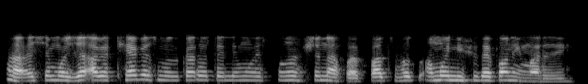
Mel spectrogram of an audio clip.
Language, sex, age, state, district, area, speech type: Kashmiri, male, 18-30, Jammu and Kashmir, Kupwara, urban, conversation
